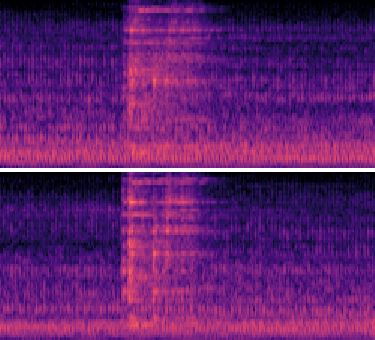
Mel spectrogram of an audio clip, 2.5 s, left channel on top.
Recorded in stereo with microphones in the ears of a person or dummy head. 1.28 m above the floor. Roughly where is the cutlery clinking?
Right.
